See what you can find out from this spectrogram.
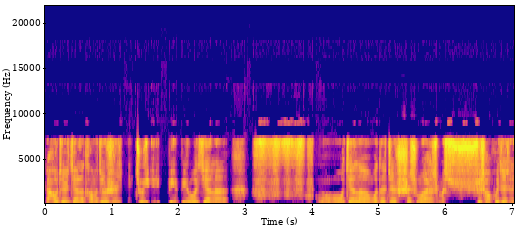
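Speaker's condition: Stuttering; stutter since childhood, Gansu Jingyuan dialect speaker; mild stutter audible in interview, repetitions, fillers; much worse speaking local dialect, fluent singing in dialect, feels comfortable within own breath rhythm; repeated sounds, repeated words

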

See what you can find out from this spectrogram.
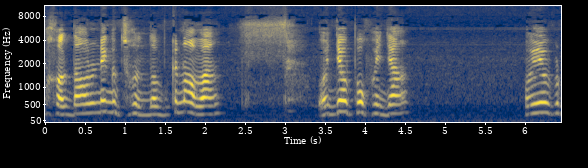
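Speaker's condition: Cerebellar atrophy, hereditary; cannot hold pen, cannot manage stairs or go out alone since COVID, falls

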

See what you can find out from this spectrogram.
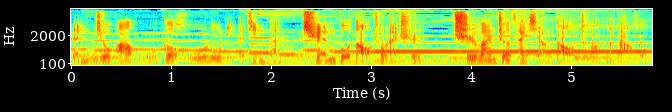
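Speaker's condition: No condition

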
